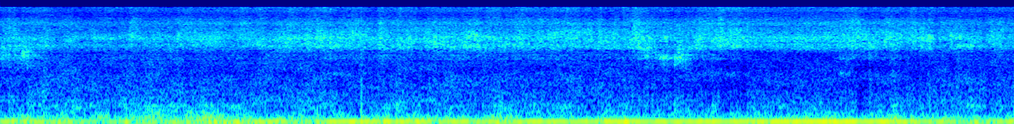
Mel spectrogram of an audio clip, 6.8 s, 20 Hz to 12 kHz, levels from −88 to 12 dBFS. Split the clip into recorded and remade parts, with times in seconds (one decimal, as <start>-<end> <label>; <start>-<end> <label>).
0.0-5.0 remade; 5.0-5.6 recorded; 5.6-6.8 remade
